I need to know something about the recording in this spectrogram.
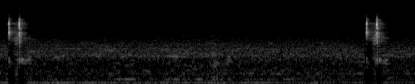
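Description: Mouse-click sound effects: a quick double click at the start and another near the end, over a faint steady hiss.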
